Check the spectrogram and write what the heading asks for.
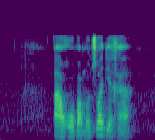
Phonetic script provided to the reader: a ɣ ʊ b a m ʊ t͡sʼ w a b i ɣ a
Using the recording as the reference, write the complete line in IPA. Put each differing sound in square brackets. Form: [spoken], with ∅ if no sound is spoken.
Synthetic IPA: a ɣ ʊ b a m ʊ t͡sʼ w a [d] i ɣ a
